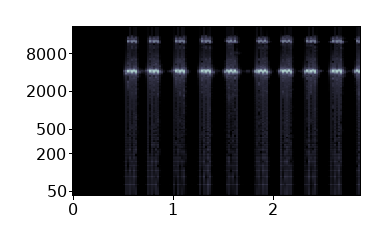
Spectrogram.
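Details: Cricket chirping in a clean, dry recording: after half a second of silence, about ten short high-pitched pulses follow at an even pace of roughly four per second. No other sounds.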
